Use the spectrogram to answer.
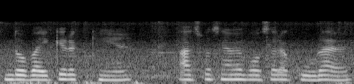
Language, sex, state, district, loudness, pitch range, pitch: Hindi, female, Bihar, West Champaran, -16 LUFS, 210-230 Hz, 220 Hz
